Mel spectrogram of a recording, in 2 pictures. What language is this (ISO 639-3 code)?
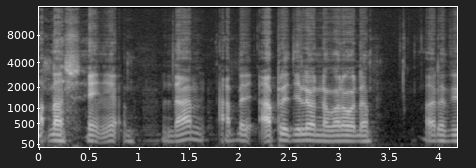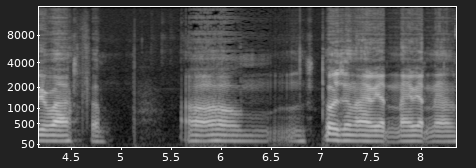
rus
